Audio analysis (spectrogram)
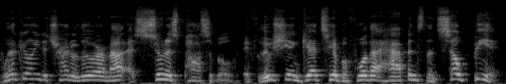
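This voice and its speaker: A man puts on an eager, peculiar little creature for tabletop roleplay. The voice sits fairly high and swings about in pitch, with a theatrical funny accent. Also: sing-song, brisk, a bit bright. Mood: brisk, commanding. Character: eager odd little creature posing as sailor boy.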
